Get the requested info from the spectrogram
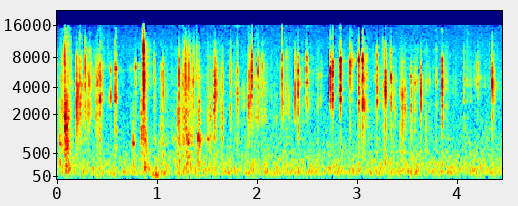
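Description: Handling noise from a phone being carried: irregular rustling and many small clicks as a hand and clothing brush against the microphone.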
